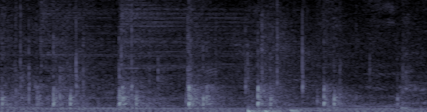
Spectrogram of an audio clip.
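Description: Scattered hand clapping from a small group: irregular single claps, several a second, thinning out.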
